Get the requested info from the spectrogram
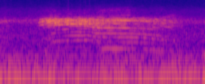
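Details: A Bengal cat crying indoors because he wants to go upstairs: one long, drawn-out, strained meow lasting about two seconds, rising then slowly fading, over a quiet low hum.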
